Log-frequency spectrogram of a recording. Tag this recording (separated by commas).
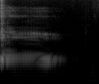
Domestic sounds, silverware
